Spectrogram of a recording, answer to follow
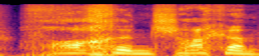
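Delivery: slow, throaty Scouse catchphrase; exaggerated Scouser with scraped k sounds; Scouser impression. Shown as a demonstration. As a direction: do a caricature Scouse accent, drawn out. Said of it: "That's the one when I do a".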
